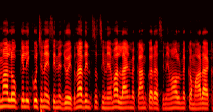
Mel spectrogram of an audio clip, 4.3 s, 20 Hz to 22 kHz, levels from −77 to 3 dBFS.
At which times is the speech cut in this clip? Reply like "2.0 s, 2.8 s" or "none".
none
